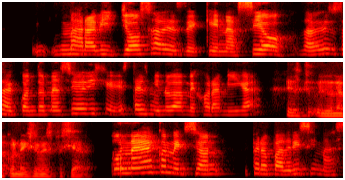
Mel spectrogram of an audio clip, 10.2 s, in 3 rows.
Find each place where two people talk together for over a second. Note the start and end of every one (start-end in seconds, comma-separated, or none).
none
